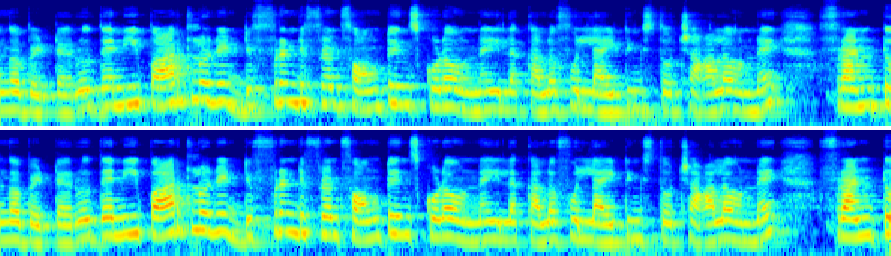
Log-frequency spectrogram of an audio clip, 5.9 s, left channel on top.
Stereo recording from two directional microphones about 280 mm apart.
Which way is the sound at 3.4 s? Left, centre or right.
Centre.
